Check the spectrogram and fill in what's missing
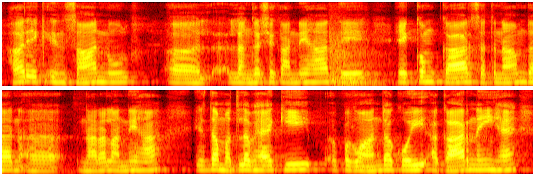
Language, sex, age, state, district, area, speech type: Punjabi, male, 18-30, Punjab, Amritsar, urban, spontaneous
